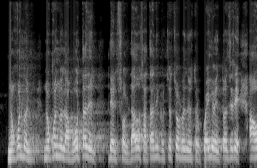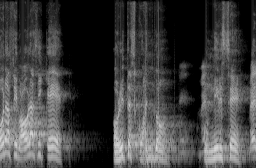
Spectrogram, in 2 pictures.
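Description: Spoken in a northern Mexican accent, the voice is animated, with ordinary pitch variation and a fairly slow pace. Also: man, fairly high pitch for a man. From Matamoros, Mexico; Mexico. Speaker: pastor; preacher. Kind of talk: sermon. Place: church. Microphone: camera far.

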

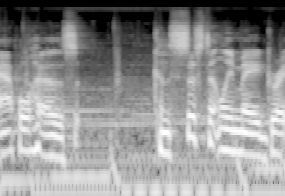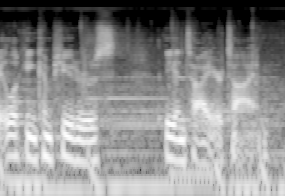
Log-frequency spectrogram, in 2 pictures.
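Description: The pace is moderate as this man talks. Behind him, faint music can be heard. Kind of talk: casual tour narration. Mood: enthusiastic. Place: home room. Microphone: phone near.

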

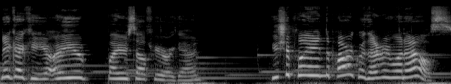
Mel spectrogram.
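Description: In a put-on character voice, a woman talks at a fairly quick pace with a high pitch, big pitch swings and a bright, sharp tone, while faint music plays in the background.

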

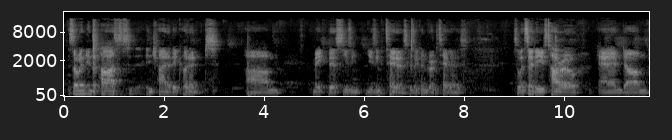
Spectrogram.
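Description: Speaking at a fairly slow pace with long, frequent pauses, a man uses a fairly low pitch and fairly even intonation, with audible room echo and light background noise. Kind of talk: casual cooking tutorial. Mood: cheerful, relaxed. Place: kitchen.

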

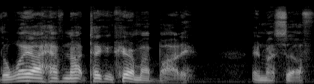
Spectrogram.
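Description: A man speaks at a moderate pace with very wide pitch swings. The sound is dry with no echo over a quiet background. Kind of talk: casual vlog chat. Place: home room. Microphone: phone near.

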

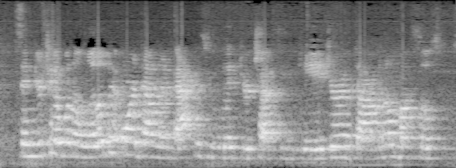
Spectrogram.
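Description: A woman's fairly high voice with audible room echo. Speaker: yoga instructor. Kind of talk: guided yoga and meditation class. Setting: online live video class. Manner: gentle, instructive, with long pauses.

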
